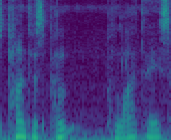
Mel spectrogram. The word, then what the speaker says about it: Pontius Pilate: And the Roman governor at that time was Pontius Pilates, I think is how you say his name.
